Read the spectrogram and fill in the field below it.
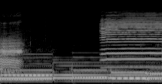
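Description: A sheep bleats in one long, wavering cry that rises in brightness toward the end, fairly loud, with no other sounds around it.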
